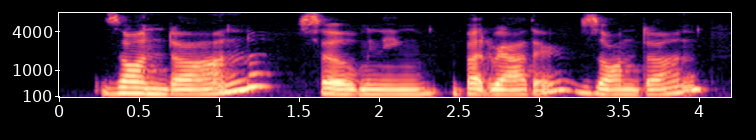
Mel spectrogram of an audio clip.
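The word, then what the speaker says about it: sondern: so meaning but rather zondan so the s the s is trying to trick you into thinking that it's an f but it's really an s okay next one this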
